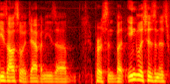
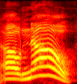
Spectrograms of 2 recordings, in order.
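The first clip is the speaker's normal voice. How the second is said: mock dismay; 8 semitones higher, 5 dB louder than usual. Reacting to needing angiogram again.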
